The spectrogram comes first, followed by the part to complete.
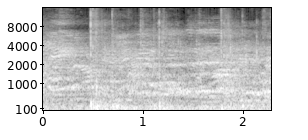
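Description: A basketball dribbled on an indoor gym floor: sharp bounces, one about half a second in and another near the end.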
